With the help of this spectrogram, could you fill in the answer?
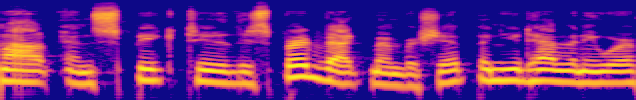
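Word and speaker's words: SPERDVAC: radio people there was also an organization called spurdvac which stood for and that's spelled s-p-e-r-d-v-a-c stood for society to preserve and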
